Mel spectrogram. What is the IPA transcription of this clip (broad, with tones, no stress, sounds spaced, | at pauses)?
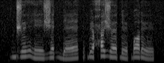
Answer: d͡ʒ ø˧˥ ɦ eː˩ ʒ ɛ˧˥ ɡ͡b ɛ˩˧ | ɓ ʏ˧ ħ ə˥ ʒ œ˧ ɗ ø˩ ɓ ɔ˥ ɾ ø˩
